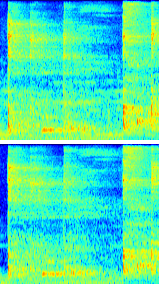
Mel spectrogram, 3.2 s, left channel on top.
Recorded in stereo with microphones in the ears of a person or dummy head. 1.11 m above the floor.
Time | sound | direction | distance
0.1 | a cough | 20° left (ahead or behind) | 0.9 m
